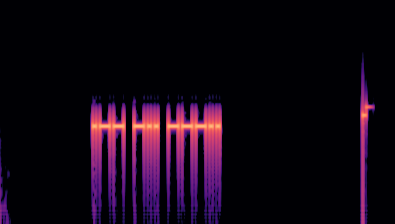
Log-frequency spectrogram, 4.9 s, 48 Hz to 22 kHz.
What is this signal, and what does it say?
Morse code, heard as a keyed tone, about 28 wpm, 700 Hz. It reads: WD8
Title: USA Call Sign Prefixes - 28wpm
